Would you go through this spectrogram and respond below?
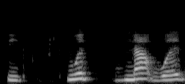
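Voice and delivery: ordinary talk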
